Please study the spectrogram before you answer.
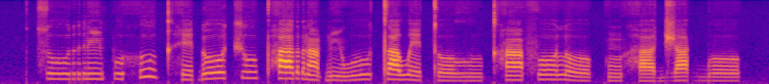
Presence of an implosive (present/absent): present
